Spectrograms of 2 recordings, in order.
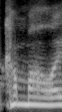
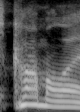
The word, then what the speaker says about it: Kamala: You know, he said, it's not Kamala, it's Kamala, and you should be calling her Madam, you know, Vice President.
